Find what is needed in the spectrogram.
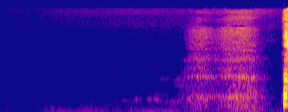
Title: Sneeze Sound Effect | Human Sounds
